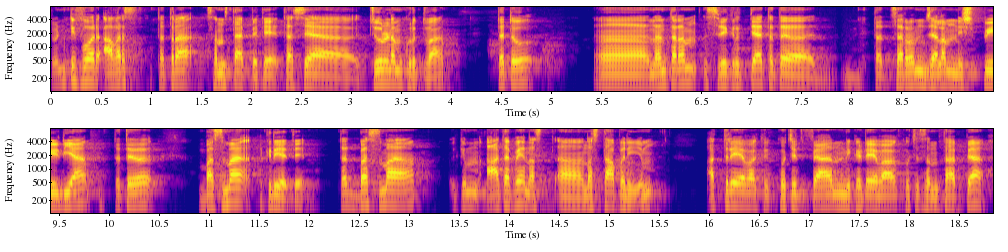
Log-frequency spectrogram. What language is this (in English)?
Sanskrit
